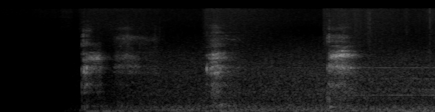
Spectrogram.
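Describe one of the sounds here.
A young woman groans softly.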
